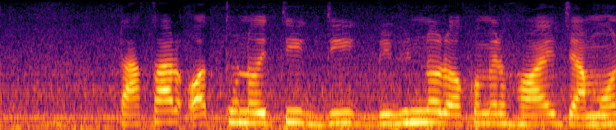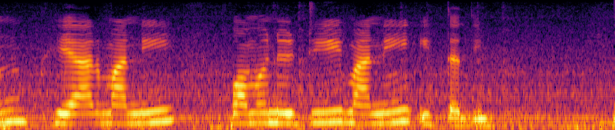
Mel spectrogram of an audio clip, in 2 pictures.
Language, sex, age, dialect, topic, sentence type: Bengali, female, 31-35, Northern/Varendri, banking, statement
